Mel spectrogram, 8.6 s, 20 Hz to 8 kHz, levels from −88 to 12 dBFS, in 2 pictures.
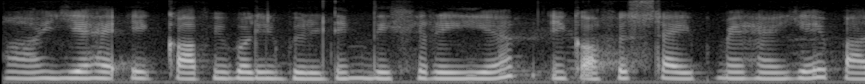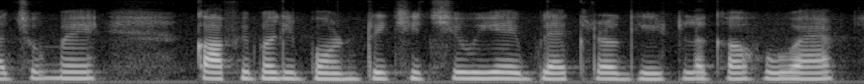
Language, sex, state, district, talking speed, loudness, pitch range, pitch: Hindi, female, Bihar, Sitamarhi, 215 wpm, -19 LUFS, 215-230 Hz, 225 Hz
